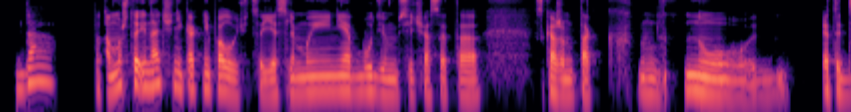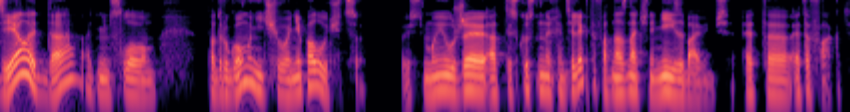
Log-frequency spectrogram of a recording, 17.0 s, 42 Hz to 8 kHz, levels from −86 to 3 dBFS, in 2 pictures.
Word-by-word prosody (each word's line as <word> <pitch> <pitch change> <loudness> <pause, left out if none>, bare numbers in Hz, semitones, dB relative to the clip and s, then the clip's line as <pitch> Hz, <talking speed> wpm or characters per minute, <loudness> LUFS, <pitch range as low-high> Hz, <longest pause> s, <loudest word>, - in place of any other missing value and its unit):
Да. 170 +6 -4 0.4
Потому 120 +7 -2
что 150 0 +3
иначе 150 +1 0
никак 125 -2 -1
не 125 - -2
получится. 115 -5 -1
Если 100 +2 0
мы 110 +2 -2
не 115 0 0
будем 110 -3 -4
сейчас - - 0
это, 95 0 -2 0.5
скажем 100 -3 +2
так, - - -5
ну 105 -2 -6 0.3
ну, 100 -6 0
э, - - -12 0.6
это 105 - -1
делать, 105 - +7
да, 180 - +2
одним 100 -3 -7
словом, 95 -2 0 0.5
по-другому 110 - 0
ничего 115 - -1
не 110 +3 0
получится. 145 +2 0 0.3
То - - -12
есть - - -5
мы 110 +4 0
уже 120 +1 +6
от 105 -1 0
искусственных 115 -1 0
интеллектов 160 +10 -1
однозначно 110 -1 +1
не 110 +3 +3
избавимся. 85 -4 -3
Это 100 -2 -2
это - - -3
факт. - - -10
110 Hz, 140 wpm, -27 LUFS, 100-125 Hz, 0.6 s, делать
